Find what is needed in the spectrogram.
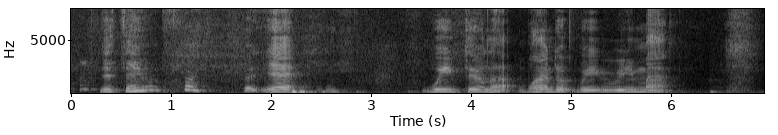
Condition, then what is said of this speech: ALS (motor neuron disease). So when my voice box is, I put this on, put it on muscular atrophy setting, I can still talk.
